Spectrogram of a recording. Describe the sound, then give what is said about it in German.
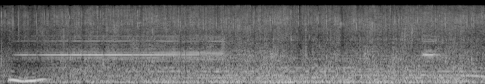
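Meat placed main side down sizzles loudly as it is seared in a hot pan, a steady, dense hiss and crackle lasting throughout, with a faint thin whistle-like tone over it for the first couple of seconds. “Tun wir es anbraten.”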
